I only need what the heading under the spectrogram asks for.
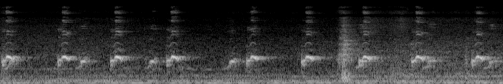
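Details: White-breasted waterhen giving a run of about nine abrupt, nasal notes at an even pace of nearly two per second, with a faint low hum beneath and one brief click midway.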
